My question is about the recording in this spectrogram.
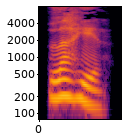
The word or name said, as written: lahir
